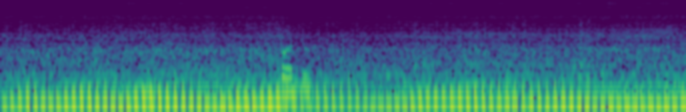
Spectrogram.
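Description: A motorcycle engine idles and putters steadily on a dirt path, its low, even drone running close and loud throughout, with a man briefly exclaiming over it.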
